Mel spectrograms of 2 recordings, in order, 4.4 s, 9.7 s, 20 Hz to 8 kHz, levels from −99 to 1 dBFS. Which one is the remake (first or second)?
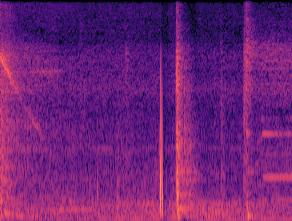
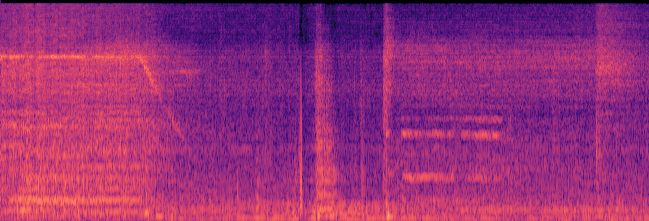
second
